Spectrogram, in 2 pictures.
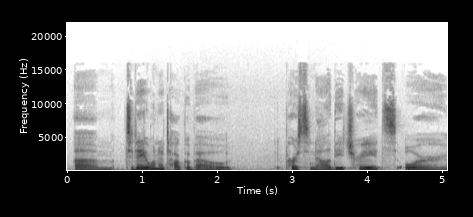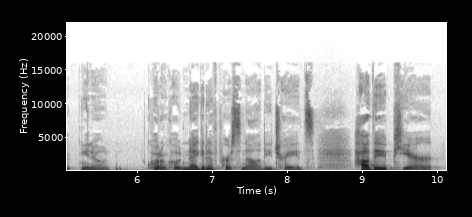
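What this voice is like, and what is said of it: Stuffed-up, congested voice. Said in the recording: “my voice might sound a bit stuffed up. It is because I'm feeling a bit congested, a bit sick”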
